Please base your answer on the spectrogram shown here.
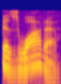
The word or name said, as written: Bezwada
